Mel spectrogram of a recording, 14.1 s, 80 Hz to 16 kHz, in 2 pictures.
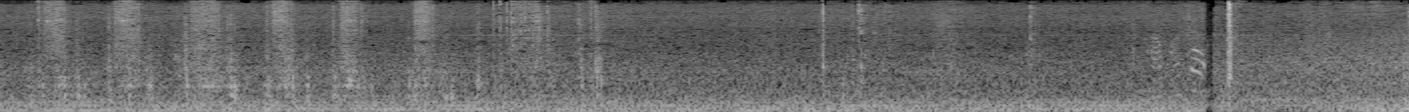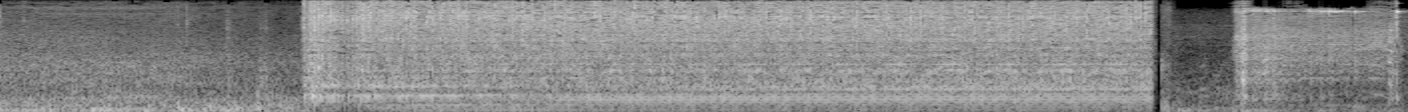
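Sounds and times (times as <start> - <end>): pneumatic impact wrench whirring: 8.5 - 14.0.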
